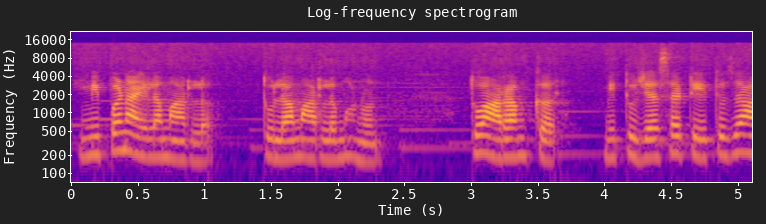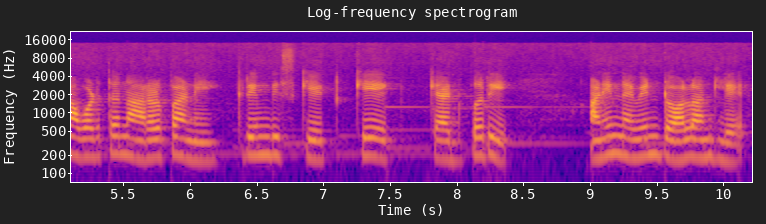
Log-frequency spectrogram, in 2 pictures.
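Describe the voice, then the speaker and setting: A woman's voice: lowish voice, fairly even intonation, normal speed, lightly acted. Woman reading as a harsh bossy husband, scolding hard, tinny phone-ish sound with faint music. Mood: gentle. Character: angry stern husband, a young father.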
